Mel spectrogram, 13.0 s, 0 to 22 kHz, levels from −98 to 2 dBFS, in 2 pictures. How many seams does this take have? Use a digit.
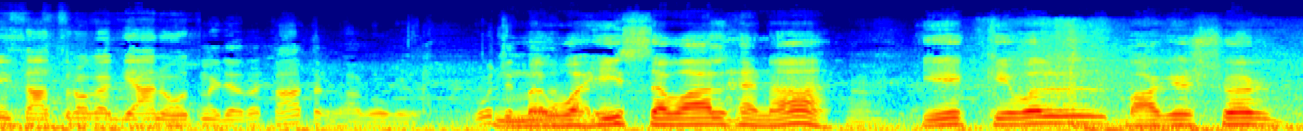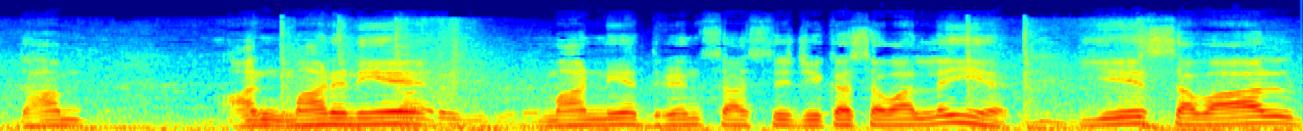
1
